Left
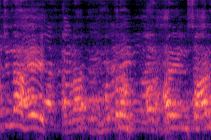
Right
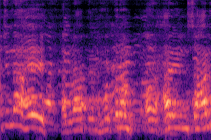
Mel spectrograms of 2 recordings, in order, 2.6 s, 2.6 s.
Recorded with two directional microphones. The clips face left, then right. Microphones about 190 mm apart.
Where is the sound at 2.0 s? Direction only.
90° right.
